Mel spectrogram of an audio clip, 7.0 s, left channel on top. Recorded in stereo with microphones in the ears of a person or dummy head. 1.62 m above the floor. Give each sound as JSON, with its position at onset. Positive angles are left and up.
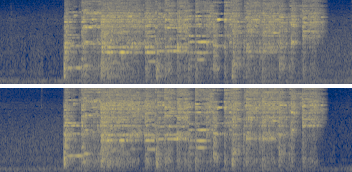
{"t": 1.3, "sound": "breaking glass", "side_deg": -65, "distance_m": 1.8}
